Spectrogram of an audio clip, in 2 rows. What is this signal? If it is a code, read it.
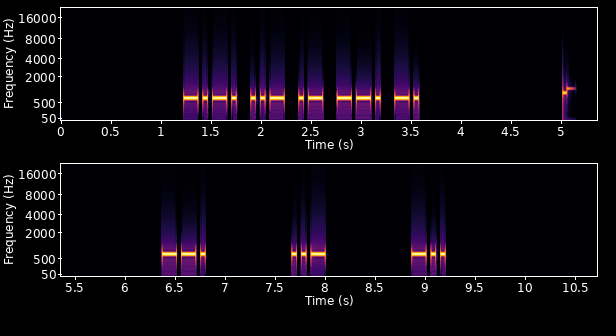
Morse code, heard as a keyed tone, about 25 wpm, spaced as for 14 wpm, 700 Hz. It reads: CU AGN GUD
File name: Top 20 QSO Elements - 6x Character Spacing - 25wpm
